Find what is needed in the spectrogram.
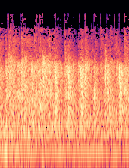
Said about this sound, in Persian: خب درخواست کنم خودتون تشویق کنیم.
